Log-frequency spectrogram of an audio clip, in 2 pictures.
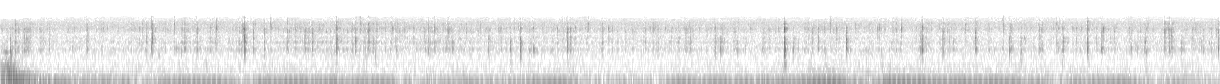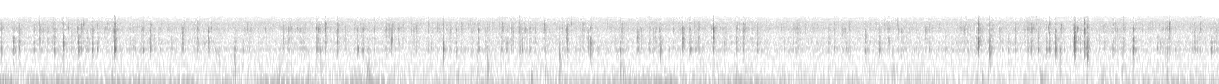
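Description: Water murmurs with a low, muffled underwater rumble.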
